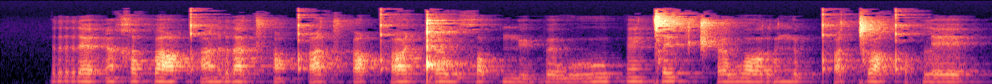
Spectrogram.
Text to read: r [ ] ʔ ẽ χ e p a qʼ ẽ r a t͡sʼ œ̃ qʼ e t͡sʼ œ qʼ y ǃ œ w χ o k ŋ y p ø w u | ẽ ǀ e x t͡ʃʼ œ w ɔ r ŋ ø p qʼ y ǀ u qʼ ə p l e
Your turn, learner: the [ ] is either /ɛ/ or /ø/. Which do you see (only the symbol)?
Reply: ɛ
